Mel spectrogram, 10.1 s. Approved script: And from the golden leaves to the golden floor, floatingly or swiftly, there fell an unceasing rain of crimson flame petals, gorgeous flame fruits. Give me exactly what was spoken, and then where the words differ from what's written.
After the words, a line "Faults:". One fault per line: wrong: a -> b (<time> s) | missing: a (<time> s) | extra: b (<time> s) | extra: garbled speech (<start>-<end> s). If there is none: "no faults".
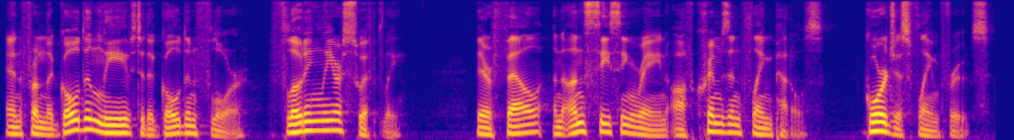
And from the golden leaves to the golden floor, floatingly or swiftly, there fell an unceasing rain off crimson flame petals, gorgeous flame fruits.
Faults:
wrong: of -> off (6.7 s)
